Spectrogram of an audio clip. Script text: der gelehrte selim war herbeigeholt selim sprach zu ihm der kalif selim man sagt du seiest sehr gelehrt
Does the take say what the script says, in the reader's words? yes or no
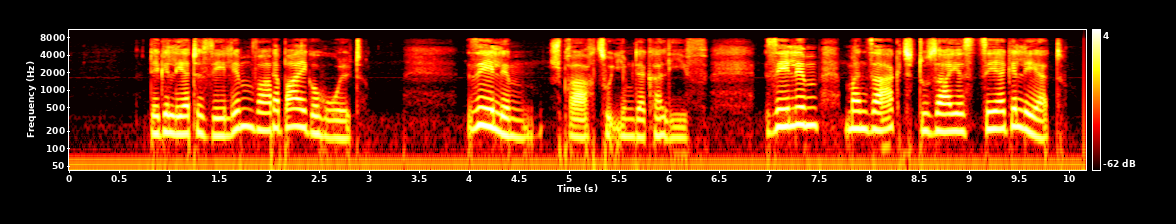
yes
